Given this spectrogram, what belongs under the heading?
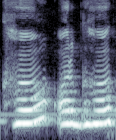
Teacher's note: ख कहने में हवा ज़्यादा निकलती है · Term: महाप्राण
